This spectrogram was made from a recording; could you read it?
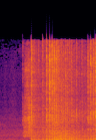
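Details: Motorcycle engine idling with an uneven, rough low rumble; owner asks how to fix a bad noise coming from the engine, cause not identified.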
